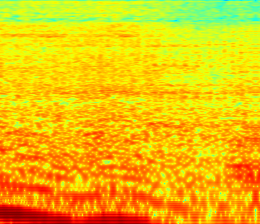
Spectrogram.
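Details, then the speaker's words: Jeep Compass at start-up and light revs: a heavy, droning rattle from the front of the engine that swells with revs. After removing the fan belt, the noise was traced to the alternator. "Check किया तो हमें इसका अल्टरटर का आवाज निकला। तो हमने इसका अल्टरटर खोल लिया है।"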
